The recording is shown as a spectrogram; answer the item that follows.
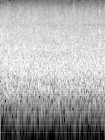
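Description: Shallow, rocky river running steadily over and between stones: an even, unbroken rush of water.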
